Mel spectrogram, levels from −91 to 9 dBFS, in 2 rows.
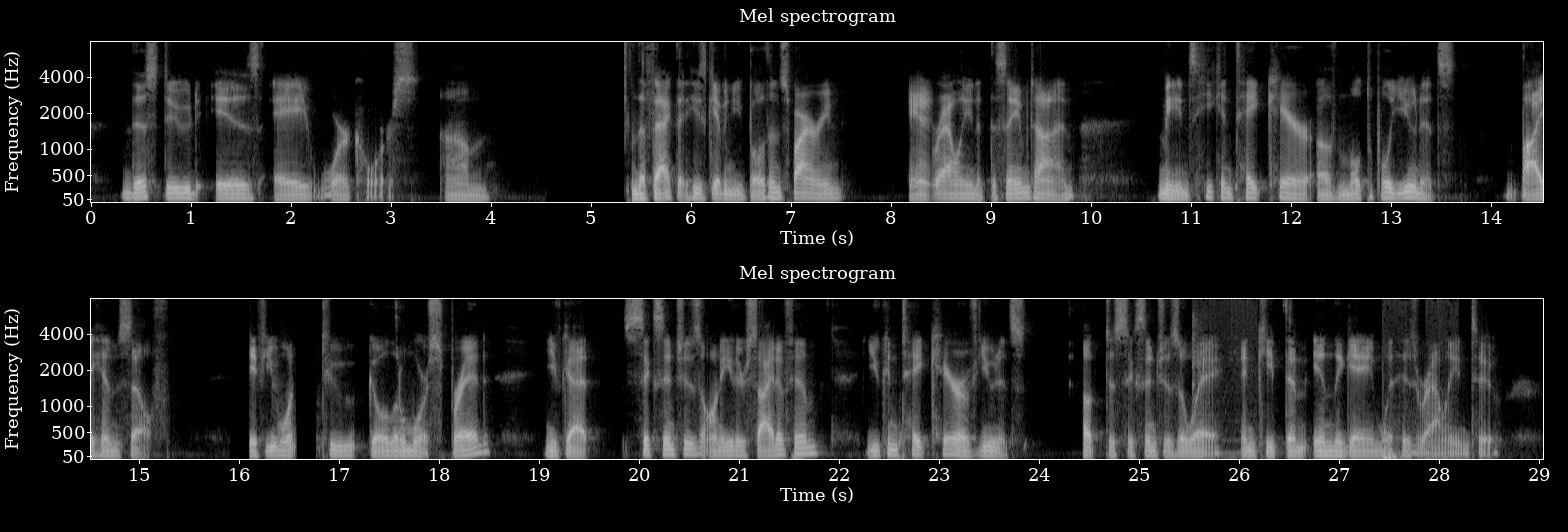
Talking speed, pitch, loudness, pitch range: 145 wpm, 80 Hz, -27 LUFS, 80-90 Hz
